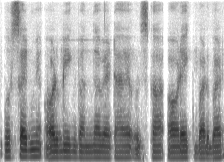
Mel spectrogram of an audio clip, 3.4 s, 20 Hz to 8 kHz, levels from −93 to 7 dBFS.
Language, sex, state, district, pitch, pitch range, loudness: Hindi, male, Haryana, Jhajjar, 110 Hz, 105-115 Hz, -19 LUFS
